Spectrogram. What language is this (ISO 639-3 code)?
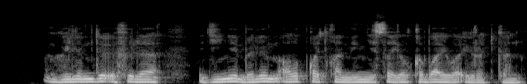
bak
